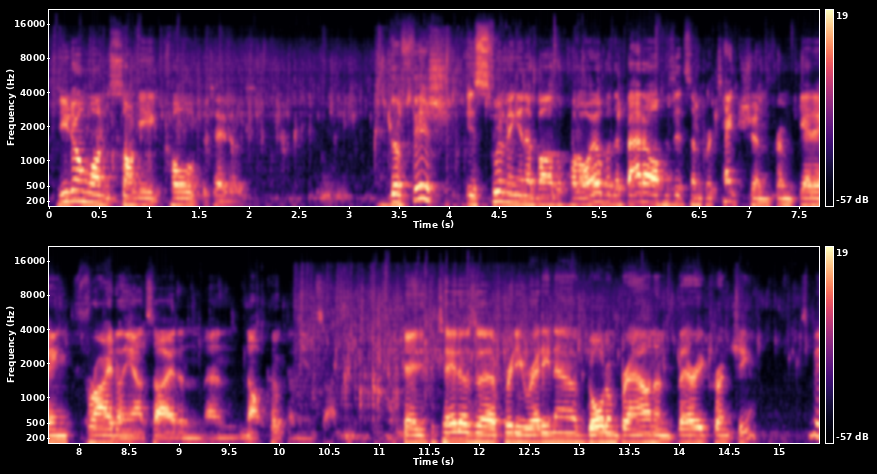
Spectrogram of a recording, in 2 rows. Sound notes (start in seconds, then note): 2.0 oil sizzles; 10.6 oil sizzles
